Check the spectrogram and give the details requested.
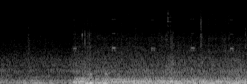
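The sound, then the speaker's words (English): A car drives for about an hour along a road to the other side of the hill toward Glen Affric, with a steady low engine rumble and tyre noise growing slightly louder after a moment, and faint rattles and clicks from inside the vehicle. “It's back in the car to drive an hour or so to the other side of the hill.”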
